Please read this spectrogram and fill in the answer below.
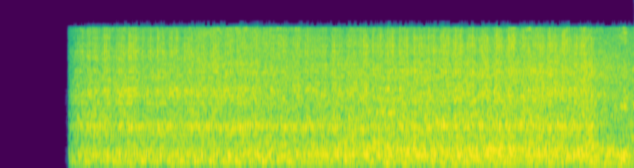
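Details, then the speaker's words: Goodman gas furnace exhaust (inducer) fan motor before replacement: loud rough whirring chatter with uneven beat about three per second over the airflow; motor worn out and being replaced. "that exhaust fan motor gonna be replaced i got another one was back here a couple of months ago and i told him about the motor"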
